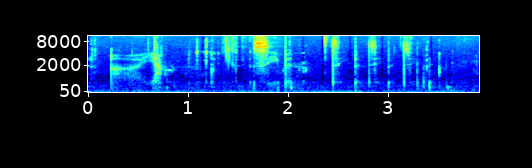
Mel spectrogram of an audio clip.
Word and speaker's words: sieben: One thing is, I feel like in English, if you had an I-E in a word, it would be pronounced kind of like I, but in German it's pronounced like E because the letter I is pronounced E.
